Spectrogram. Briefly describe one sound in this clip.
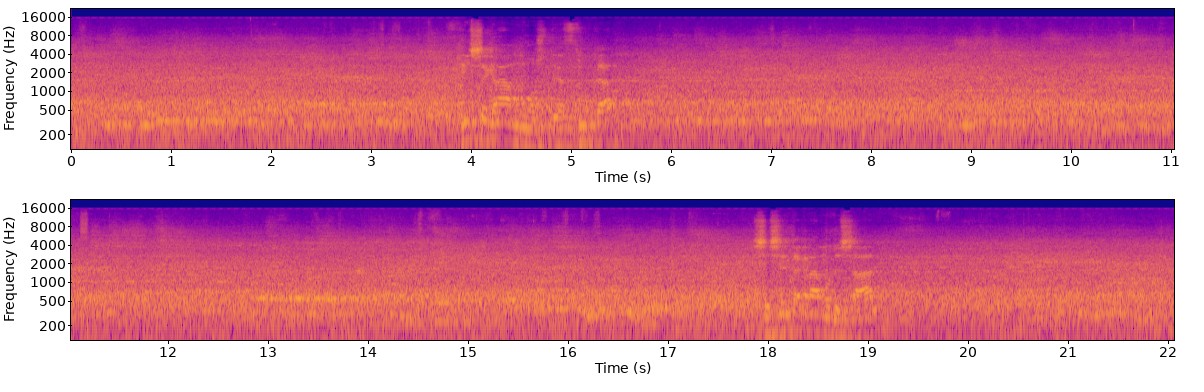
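A man speaks steadily into a microphone, heard through a loudspeaker in a noisy room.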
